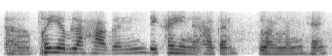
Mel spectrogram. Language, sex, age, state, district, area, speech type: Bodo, male, 18-30, Assam, Kokrajhar, rural, conversation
